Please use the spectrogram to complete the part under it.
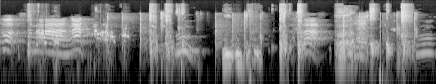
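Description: Children perform a rhythmic group clapping routine in a classroom, sharp bursts of claps in a patterned beat mixed with the kids' chanted and shouted voices.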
